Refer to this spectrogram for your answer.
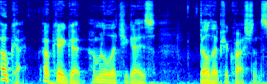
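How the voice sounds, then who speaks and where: In a very clean recording with a silent background, a man speaks in an animated tone with very wide pitch swings. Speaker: colorist teaching a live Q&A. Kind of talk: live stream tutorial Q&A. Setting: live stream. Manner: casual, animated; fast.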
